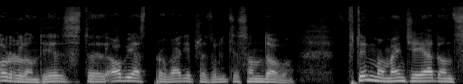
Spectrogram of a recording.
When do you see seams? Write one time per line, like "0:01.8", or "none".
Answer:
0:01.0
